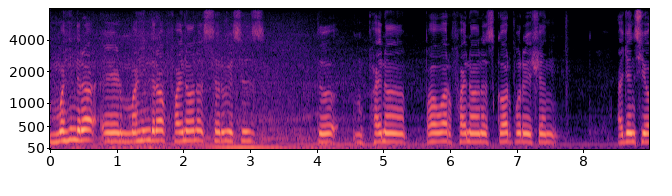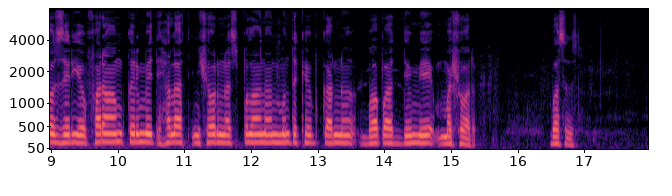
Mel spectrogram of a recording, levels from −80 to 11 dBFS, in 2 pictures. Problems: constant background noise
